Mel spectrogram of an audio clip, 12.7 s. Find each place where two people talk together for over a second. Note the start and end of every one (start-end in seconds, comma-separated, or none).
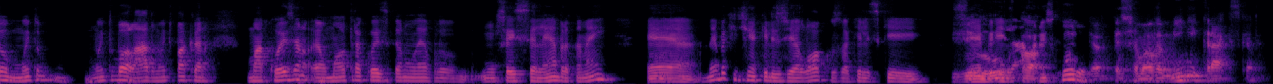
9.7-11.0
